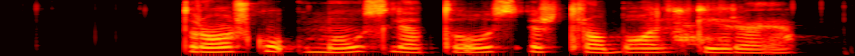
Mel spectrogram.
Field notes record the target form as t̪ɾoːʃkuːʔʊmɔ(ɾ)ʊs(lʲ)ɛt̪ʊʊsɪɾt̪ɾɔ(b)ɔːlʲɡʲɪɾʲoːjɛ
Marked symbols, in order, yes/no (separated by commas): no, yes, yes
